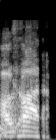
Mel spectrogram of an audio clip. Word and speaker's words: Kvara: In Italy, we call him Kvara. So easy, Kvara. Yeah, or Kvara Donna, as they say on the internet.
